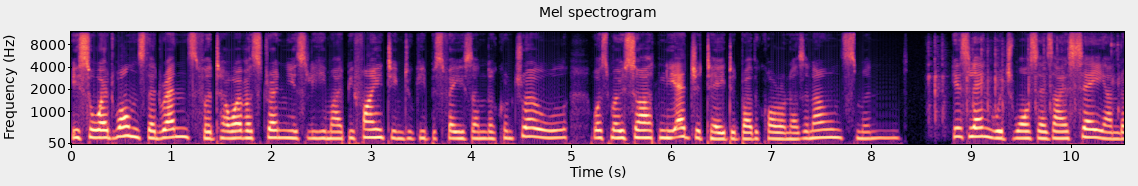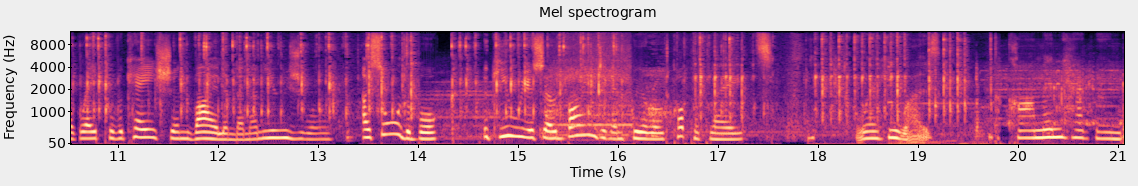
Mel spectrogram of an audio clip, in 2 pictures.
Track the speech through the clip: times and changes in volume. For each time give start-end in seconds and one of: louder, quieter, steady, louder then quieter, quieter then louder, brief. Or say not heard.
0.0-21.0 steady.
